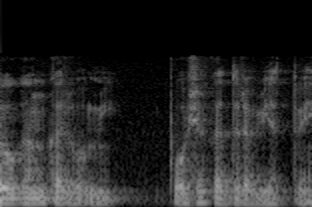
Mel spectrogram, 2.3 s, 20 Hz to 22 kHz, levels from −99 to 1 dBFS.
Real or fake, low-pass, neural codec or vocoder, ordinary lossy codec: real; 7.2 kHz; none; none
